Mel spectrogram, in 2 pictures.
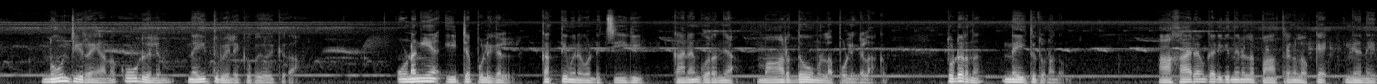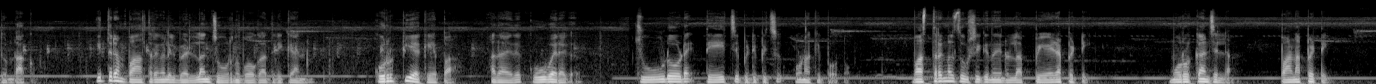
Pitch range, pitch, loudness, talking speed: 100-150 Hz, 115 Hz, -17 LUFS, 85 wpm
